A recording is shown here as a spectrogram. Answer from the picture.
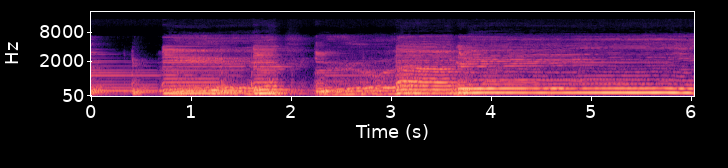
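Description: Hill country blues performance: guitar picking with a man singing. From about three and a half seconds in, he holds one long, steady sung note over the guitar.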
